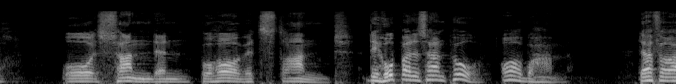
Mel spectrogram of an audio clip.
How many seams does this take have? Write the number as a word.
two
